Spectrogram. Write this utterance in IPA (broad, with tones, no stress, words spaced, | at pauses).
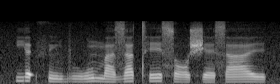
jɛ˦ʔθĩ˨bu˨ wũ˦˨mä˨zä˦˨tʰe˦ sʰɔ˨ʃɛ˨sa˦ɪ̯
